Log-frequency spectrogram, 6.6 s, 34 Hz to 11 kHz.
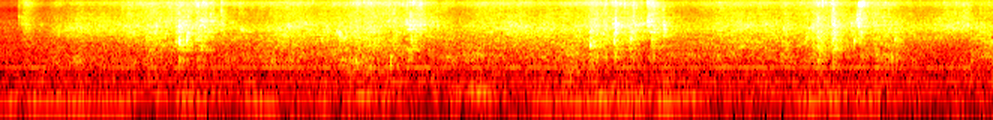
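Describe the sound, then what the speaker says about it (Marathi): Yellow mung lentils are swished and rinsed in water in a vessel, soft sloshing pulses repeating every second or so, close and quiet with no talking. "यामध्ये पाणी टाकून आपण 3 ते 4 वेळा ह्या डाळी स्वच्छ अशा धुवून घेणार आहोत"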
